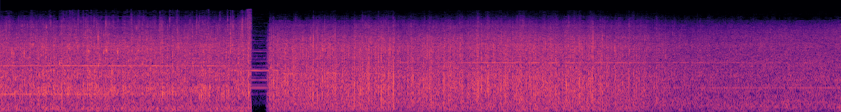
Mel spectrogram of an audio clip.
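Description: Heavy, steady monsoon rain falling on foliage and wet ground. It cuts out for a split second about two and a half seconds in, then resumes, and turns a little quieter near the end.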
